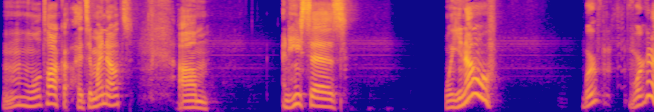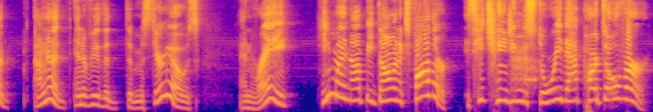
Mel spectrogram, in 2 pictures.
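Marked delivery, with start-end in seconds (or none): 5.6-16.3 high, loud mocking voice; a rising, ranting mock of him; mocking Rollins voice.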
